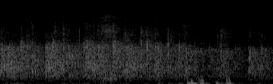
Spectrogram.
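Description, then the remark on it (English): An audience claps hands together in praise of the Lord in a morning service, a dense, steady wash of applause, broad and bright, continuing at an even level with a few low thumps beneath and no talking. “If you believe that, give the Lord a hand clap of praise this morning.”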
